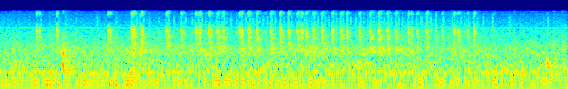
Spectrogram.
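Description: Fishing reel clicking while a hooked carp is being played: a rapid run of ticks, about eight a second, lasting about four seconds.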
